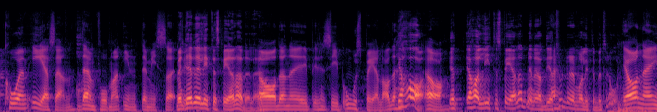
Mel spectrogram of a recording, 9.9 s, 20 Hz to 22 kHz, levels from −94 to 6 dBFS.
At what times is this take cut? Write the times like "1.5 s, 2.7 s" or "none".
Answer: 1.1 s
